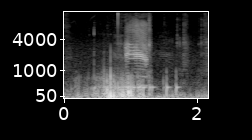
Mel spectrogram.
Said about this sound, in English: Who's that? My kitty cat.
